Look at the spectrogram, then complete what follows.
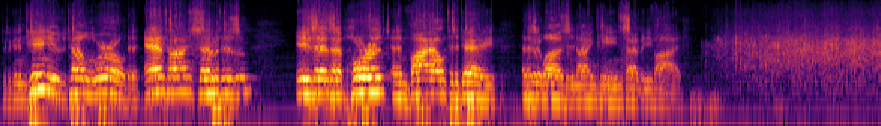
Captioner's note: applause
